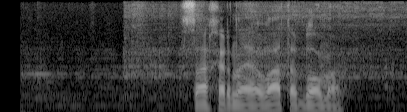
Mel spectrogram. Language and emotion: Russian, neutral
